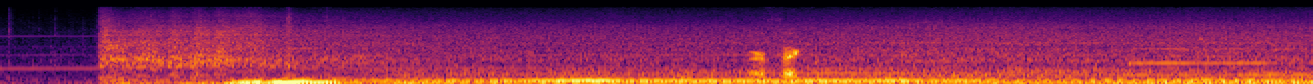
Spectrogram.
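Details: Ford Ranger started after ignition coil replacement with new plug wires and dielectric grease: starter catches quickly, engine settles into a steady, low, even idle with no stumble or miss; runs fine.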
